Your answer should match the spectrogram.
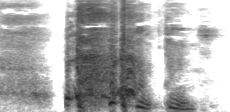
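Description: A man coughing and clearing his throat into his hand, close on a lapel microphone: a faint breath in, then one long cough just over half a second in and a shorter one near the end.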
